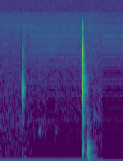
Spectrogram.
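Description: Near silence broken by two short clicks: a faint one about half a second in, and a louder one near the end followed at once by a duller knock.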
